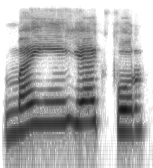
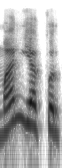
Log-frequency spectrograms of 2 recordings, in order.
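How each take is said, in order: First: The n merges into the following y sound. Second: The n is clearly pronounced before the y. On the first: The speaker calls it right. "इसको मई यकफुर क्यों पढ़ा? इदगाम किया है हमने यहाँ पर।" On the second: The speaker calls it wrong. "क्योंकि वो गलत है।"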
